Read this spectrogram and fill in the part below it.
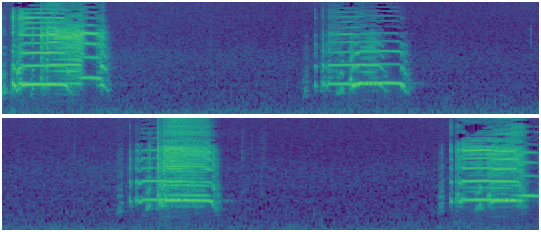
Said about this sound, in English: So hence the name. That's the whoop sound of the whooping crane, Ann? That's an alarm call. So a pair of birds that might sense something wrong in their territory.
